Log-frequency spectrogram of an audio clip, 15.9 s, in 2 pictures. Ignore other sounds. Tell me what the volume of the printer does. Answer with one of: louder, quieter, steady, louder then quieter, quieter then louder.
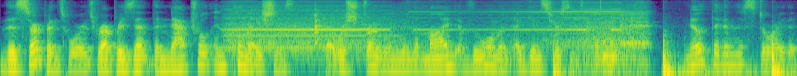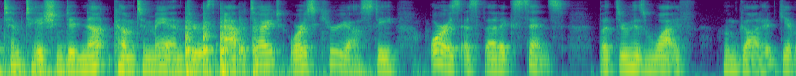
quieter then louder.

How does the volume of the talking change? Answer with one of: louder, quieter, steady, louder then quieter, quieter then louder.
quieter.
